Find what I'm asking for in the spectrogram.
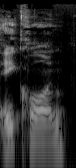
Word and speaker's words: ACRN: Project ACRM, pronounced ACORN, will offer hypervisor and its device model complete with rich I/O mediators.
